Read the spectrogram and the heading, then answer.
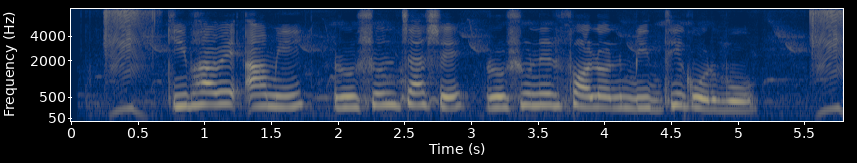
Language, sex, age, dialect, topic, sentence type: Bengali, female, 60-100, Rajbangshi, agriculture, question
